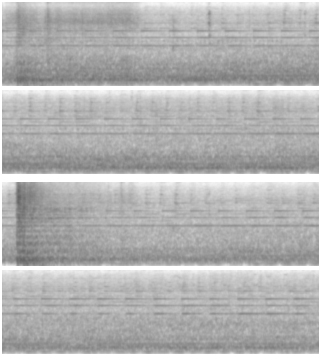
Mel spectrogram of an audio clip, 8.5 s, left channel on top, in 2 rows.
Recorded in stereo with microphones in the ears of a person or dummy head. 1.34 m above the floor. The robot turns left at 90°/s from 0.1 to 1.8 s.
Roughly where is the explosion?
Ahead right.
